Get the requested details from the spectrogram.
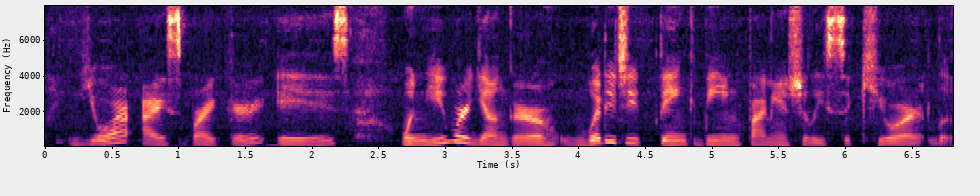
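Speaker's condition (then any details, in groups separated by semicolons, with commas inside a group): No condition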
